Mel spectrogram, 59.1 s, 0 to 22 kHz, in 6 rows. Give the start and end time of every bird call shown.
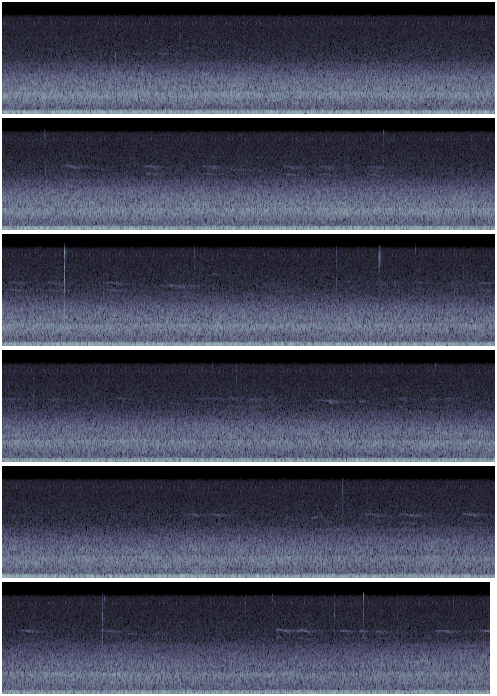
2.7s-4.8s: Song Sparrow (Melospiza melodia)
10.8s-23.8s: Blue Jay (Cyanocitta cristata)
29.1s-29.5s: Blue Jay (Cyanocitta cristata)
34.1s-37.1s: Blue Jay (Cyanocitta cristata)
43.0s-44.2s: Blue Jay (Cyanocitta cristata)
44.8s-46.3s: Song Sparrow (Melospiza melodia)
46.6s-59.1s: Blue Jay (Cyanocitta cristata)

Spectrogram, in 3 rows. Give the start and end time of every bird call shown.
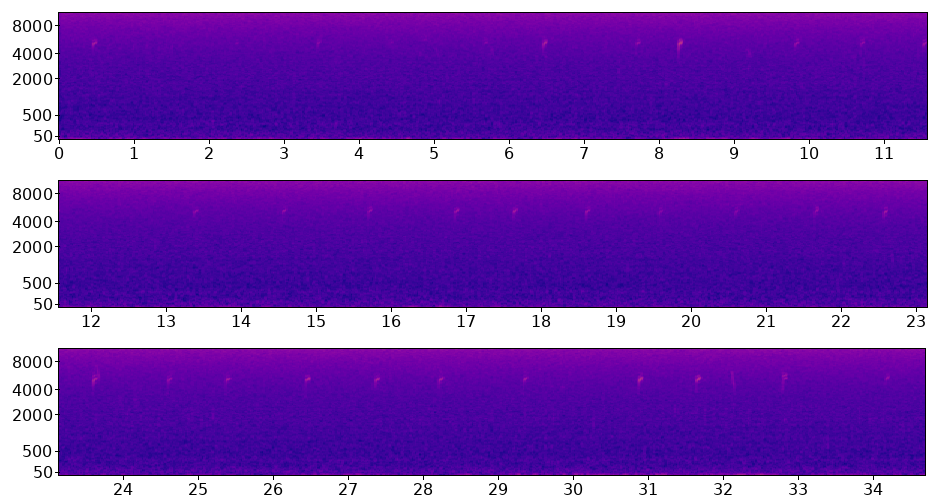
0.4s-0.5s: White-crowned Sparrow (Zonotrichia leucophrys)
2.3s-2.4s: White-crowned Sparrow (Zonotrichia leucophrys)
3.3s-3.5s: White-crowned Sparrow (Zonotrichia leucophrys)
5.6s-5.9s: White-crowned Sparrow (Zonotrichia leucophrys)
6.3s-6.5s: White-crowned Sparrow (Zonotrichia leucophrys)
7.6s-7.8s: White-crowned Sparrow (Zonotrichia leucophrys)
8.2s-8.4s: White-crowned Sparrow (Zonotrichia leucophrys)
9.1s-9.3s: Gray-crowned Rosy-Finch (Leucosticte tephrocotis)
9.7s-9.9s: White-crowned Sparrow (Zonotrichia leucophrys)
10.6s-10.9s: White-crowned Sparrow (Zonotrichia leucophrys)
11.4s-11.6s: White-crowned Sparrow (Zonotrichia leucophrys)
13.3s-13.5s: White-crowned Sparrow (Zonotrichia leucophrys)
14.5s-14.6s: White-crowned Sparrow (Zonotrichia leucophrys)
15.6s-15.8s: White-crowned Sparrow (Zonotrichia leucophrys)
16.8s-17.0s: White-crowned Sparrow (Zonotrichia leucophrys)
17.5s-17.8s: White-crowned Sparrow (Zonotrichia leucophrys)
18.5s-18.7s: White-crowned Sparrow (Zonotrichia leucophrys)
19.5s-19.7s: White-crowned Sparrow (Zonotrichia leucophrys)
20.5s-20.7s: White-crowned Sparrow (Zonotrichia leucophrys)
21.6s-21.7s: White-crowned Sparrow (Zonotrichia leucophrys)
22.5s-22.7s: White-crowned Sparrow (Zonotrichia leucophrys)
23.4s-23.7s: White-crowned Sparrow (Zonotrichia leucophrys)
24.4s-24.7s: White-crowned Sparrow (Zonotrichia leucophrys)
25.3s-25.5s: White-crowned Sparrow (Zonotrichia leucophrys)
26.3s-26.6s: White-crowned Sparrow (Zonotrichia leucophrys)
27.2s-27.5s: White-crowned Sparrow (Zonotrichia leucophrys)
28.1s-28.4s: White-crowned Sparrow (Zonotrichia leucophrys)
29.3s-29.4s: White-crowned Sparrow (Zonotrichia leucophrys)
30.8s-31.0s: White-crowned Sparrow (Zonotrichia leucophrys)
31.5s-31.7s: White-crowned Sparrow (Zonotrichia leucophrys)
32.7s-32.9s: White-crowned Sparrow (Zonotrichia leucophrys)
34.1s-34.3s: White-crowned Sparrow (Zonotrichia leucophrys)

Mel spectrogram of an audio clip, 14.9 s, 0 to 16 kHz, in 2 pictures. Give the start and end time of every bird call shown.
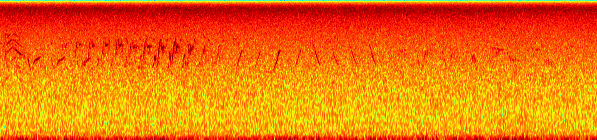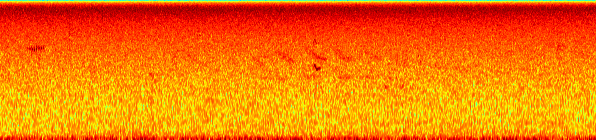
0.0s-8.0s: Eurasian Skylark (Alauda arvensis)
0.0s-0.3s: Hawaii Amakihi (Chlorodrepanis virens)
0.8s-2.6s: Hawaii Amakihi (Chlorodrepanis virens)
10.8s-12.2s: Eurasian Skylark (Alauda arvensis)

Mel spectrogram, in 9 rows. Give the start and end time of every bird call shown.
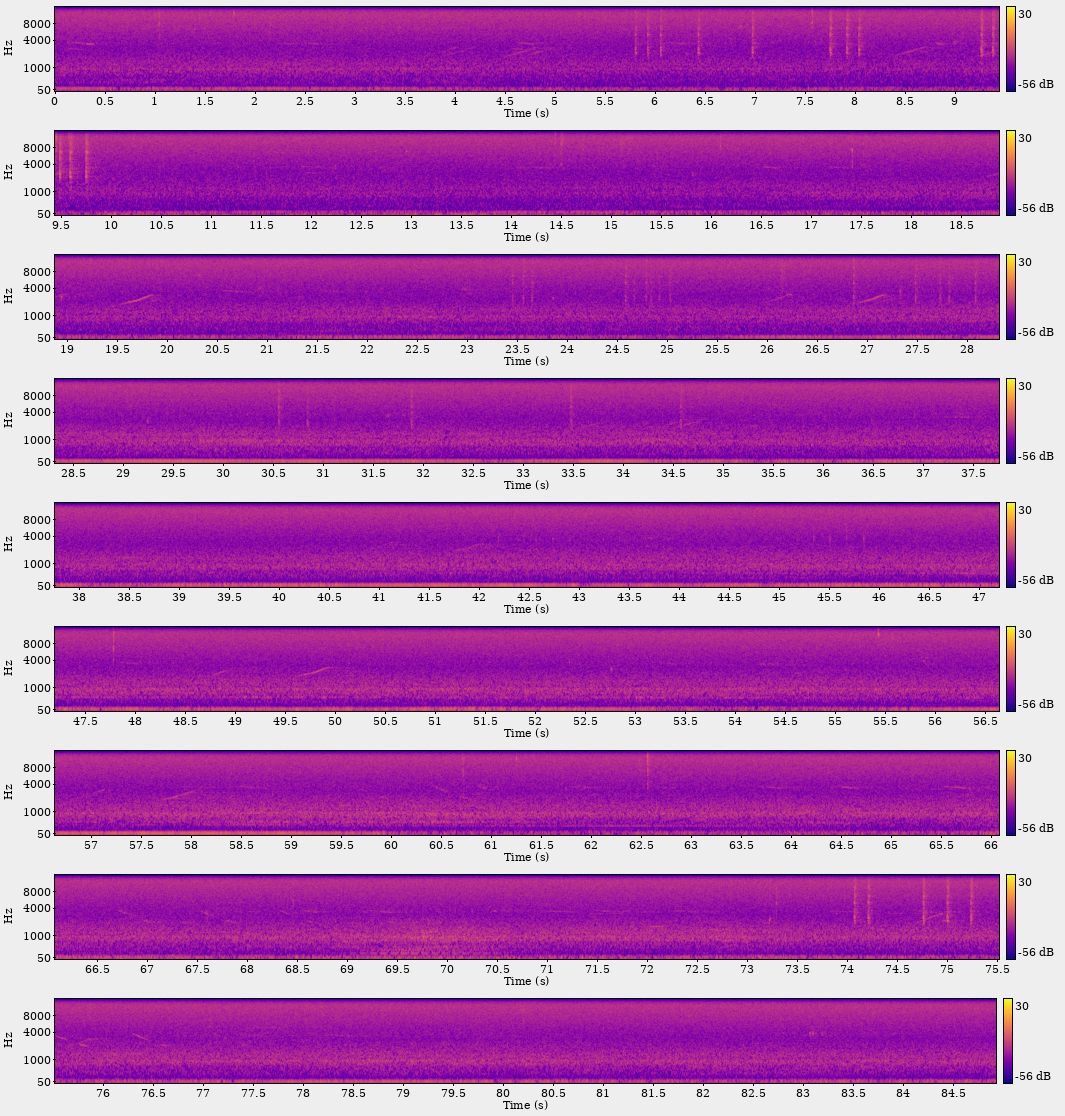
19.4s-19.8s: Northern Cardinal (Cardinalis cardinalis)
26.1s-27.7s: Northern Cardinal (Cardinalis cardinalis)
48.7s-50.0s: Northern Cardinal (Cardinalis cardinalis)

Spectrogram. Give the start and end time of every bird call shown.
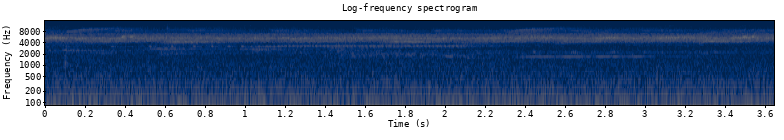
1.2s-2.3s: Amazonian Barred-Woodcreeper (Dendrocolaptes certhia)
2.3s-3.2s: Cinereous Tinamou (Crypturellus cinereus)

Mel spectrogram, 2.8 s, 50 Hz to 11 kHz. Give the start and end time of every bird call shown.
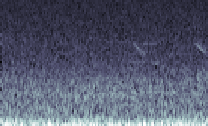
1.3s-2.8s: Northern Cardinal (Cardinalis cardinalis)

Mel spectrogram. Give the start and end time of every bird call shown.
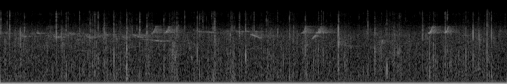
0.0s-1.5s: Hawaii Akepa (Loxops coccineus)

